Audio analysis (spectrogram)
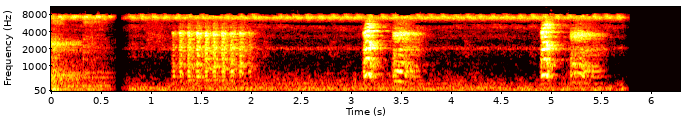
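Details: Tree-dwelling tokay gecko, active at dawn and dusk, calling twice in paired syllables, a clipped first note then a drawn-out second, after a stretch of broad noise, with a constant high-pitched hiss in the background.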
